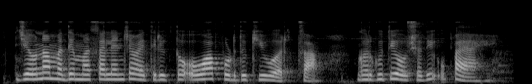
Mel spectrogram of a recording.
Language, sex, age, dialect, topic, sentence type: Marathi, female, 31-35, Northern Konkan, agriculture, statement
